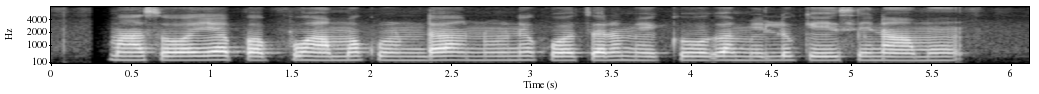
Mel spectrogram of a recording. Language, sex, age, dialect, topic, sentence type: Telugu, female, 25-30, Southern, agriculture, statement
